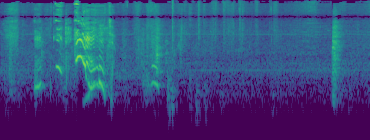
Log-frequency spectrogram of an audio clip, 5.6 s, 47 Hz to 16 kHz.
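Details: Female Dobermann puppy, 55 days old and two days in a new home, crying after waking on a July morning at 10:15: a few short whimpers, then a wavering high yelping cry, a later yelp, with room noise and background talk.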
